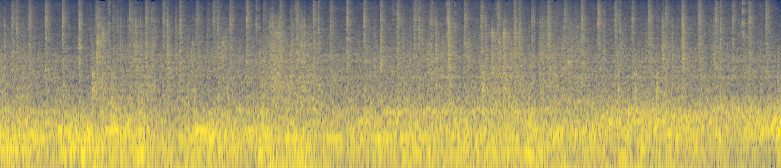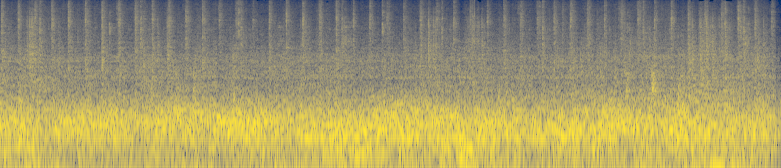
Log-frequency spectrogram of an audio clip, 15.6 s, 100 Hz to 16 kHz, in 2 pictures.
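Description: EN57 electric multiple unit running along the track, heard from the driver's cab: a steady rumble and rattle of the train on the rails. It cuts off suddenly at the end.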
